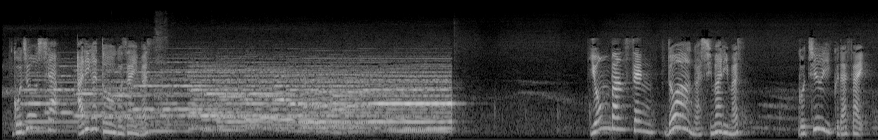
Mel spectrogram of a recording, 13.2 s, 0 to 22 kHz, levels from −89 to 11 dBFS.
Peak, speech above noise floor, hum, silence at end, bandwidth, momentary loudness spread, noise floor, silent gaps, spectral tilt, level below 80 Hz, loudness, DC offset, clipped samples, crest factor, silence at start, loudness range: -4 dBFS; 32 dB; none; 0 s; 13 kHz; 8 LU; -54 dBFS; none; -2.5 dB/octave; -72 dBFS; -20 LUFS; under 0.1%; under 0.1%; 18 dB; 0.05 s; 4 LU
